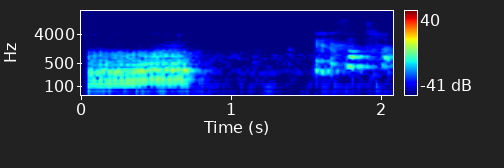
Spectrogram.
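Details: Pet dog, four years old and of unknown breed, growling because she didn't like having her leg touched that day; a low rumbling growl lasts under a second, then a short pause and higher whining noises.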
